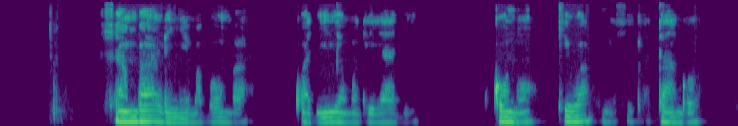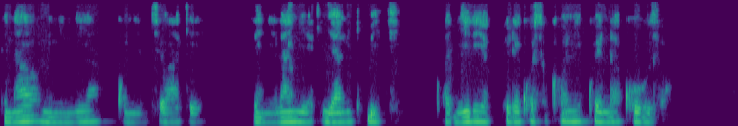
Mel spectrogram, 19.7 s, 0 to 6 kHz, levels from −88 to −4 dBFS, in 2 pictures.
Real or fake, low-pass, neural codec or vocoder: real; 5.4 kHz; none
